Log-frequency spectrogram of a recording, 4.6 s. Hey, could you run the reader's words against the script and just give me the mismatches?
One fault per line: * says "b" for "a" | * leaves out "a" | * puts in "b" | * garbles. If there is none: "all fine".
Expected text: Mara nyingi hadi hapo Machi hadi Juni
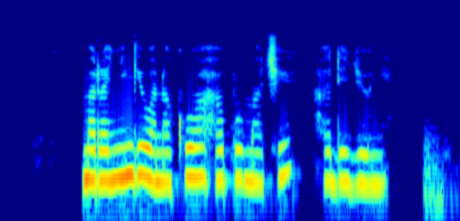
* says "wanakuwa" for "hadi"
